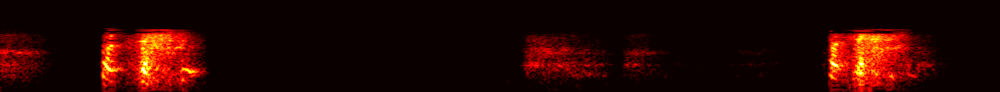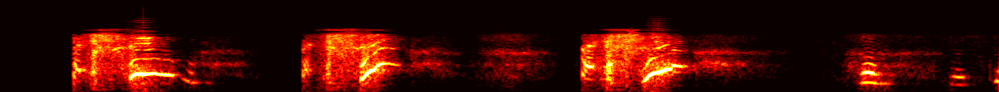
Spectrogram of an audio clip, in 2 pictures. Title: I can't stop sneezing!!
